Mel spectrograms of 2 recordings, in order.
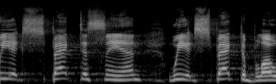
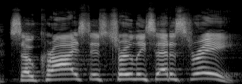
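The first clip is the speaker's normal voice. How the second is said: shouted verse; 4 semitones higher, 5 dB louder than usual. Shown as a demonstration. Pastor shouting the verse again for the church, loud proclamation. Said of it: "then I want you to shout".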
